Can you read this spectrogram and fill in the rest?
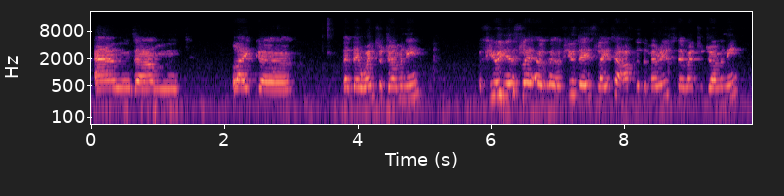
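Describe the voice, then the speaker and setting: A woman from Bosnia, a guest on a remote call from her bed at night, talking casually with many pauses and fillers. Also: fairly high pitch, dull audio, a little hiss or hum. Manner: hesitant, laughs often, many fillers. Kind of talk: casual conversation.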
